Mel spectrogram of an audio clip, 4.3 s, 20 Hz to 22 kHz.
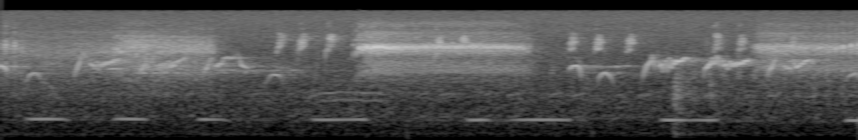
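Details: Red-billed oxpeckers on the S3 dirt road in Kruger National Park give harsh, hissing buzzes and quick high twitters; a steady low piping note repeats in the background, with other chirps and insects.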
